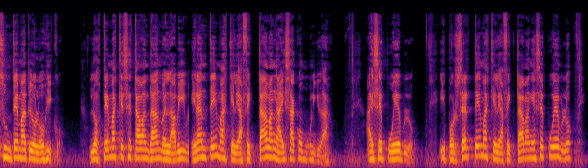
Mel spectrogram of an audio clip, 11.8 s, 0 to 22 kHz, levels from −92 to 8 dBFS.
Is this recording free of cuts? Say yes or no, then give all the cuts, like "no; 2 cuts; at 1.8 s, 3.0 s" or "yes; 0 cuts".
no; 2 cuts; at 1.6 s, 3.8 s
